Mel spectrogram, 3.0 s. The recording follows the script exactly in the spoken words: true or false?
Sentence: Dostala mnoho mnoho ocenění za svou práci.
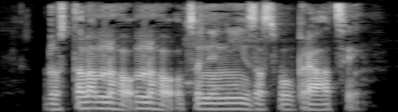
true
